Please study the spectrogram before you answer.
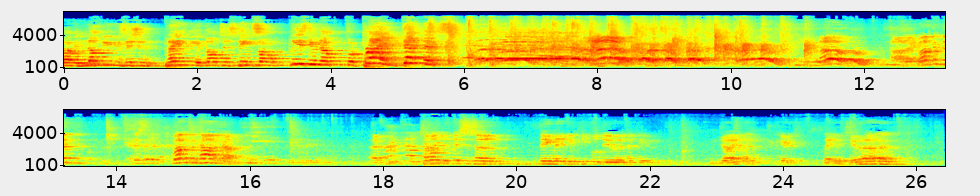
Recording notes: ADULTish LIVE! AT THE PIT! AFTER THE NYCC! New York Comic Con shut its doors at the Javitz Center but at The Peoples Improv Theatre the party kept bumping with The ADULTish Podcast's first live show.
